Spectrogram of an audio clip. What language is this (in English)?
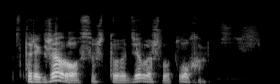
Russian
